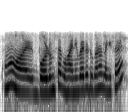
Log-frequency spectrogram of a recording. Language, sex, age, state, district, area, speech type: Assamese, female, 30-45, Assam, Tinsukia, urban, conversation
